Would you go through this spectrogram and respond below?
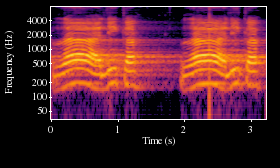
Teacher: ذال کو بہت ہی باریکی کے ساتھ، اور کھڑا زبر ہے تو کھینچیں گے ، ذالک، کاف کو نہیں کھینچنا ہے، زبر ہے، ذالک۔ تو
